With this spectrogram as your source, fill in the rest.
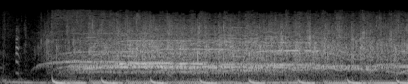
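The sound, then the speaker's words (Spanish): An audience applauds and cheers loudly and continuously for several seconds for a contestant, voting with its noise in an elimination round, with a steady rhythmic low thumping pulsing beneath the noise. “pregunto por cada una de ellas, me hacéis ruido y la que menos ruido se lleve, pues está fuera de esta ronda ya.”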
